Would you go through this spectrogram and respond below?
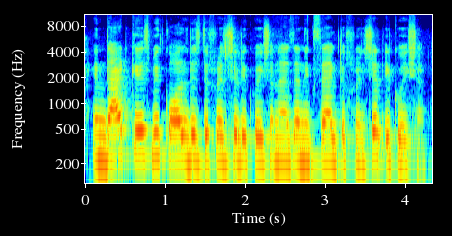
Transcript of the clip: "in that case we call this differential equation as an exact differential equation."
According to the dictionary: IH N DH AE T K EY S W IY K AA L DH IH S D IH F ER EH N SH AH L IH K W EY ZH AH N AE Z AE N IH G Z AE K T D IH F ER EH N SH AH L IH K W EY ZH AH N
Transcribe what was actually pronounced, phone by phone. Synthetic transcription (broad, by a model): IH N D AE T K EY S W IY K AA L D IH S D IH F ER EH N SH AH L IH K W EY SH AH N AE Z AE N IH G Z AE K T D IH F ER EH N SH AH L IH K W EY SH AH N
